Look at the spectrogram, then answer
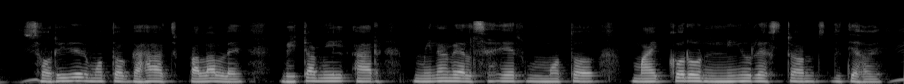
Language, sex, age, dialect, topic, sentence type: Bengali, male, 31-35, Jharkhandi, agriculture, statement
